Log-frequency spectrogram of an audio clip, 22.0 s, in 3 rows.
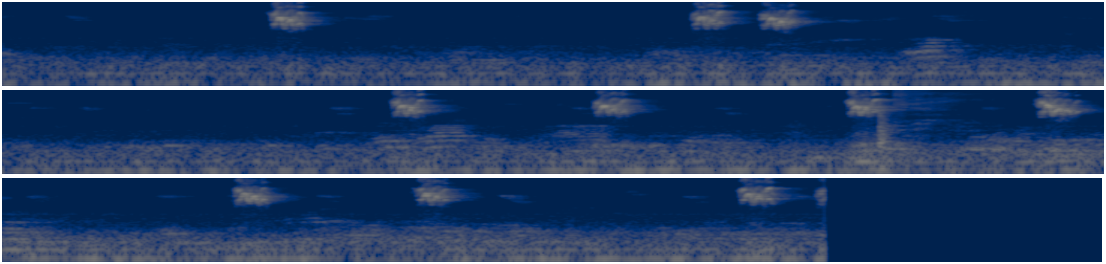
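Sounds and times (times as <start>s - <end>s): bird chirping: 1.8s - 3.6s, 4.4s - 8.5s, 9.5s - 20.2s.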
